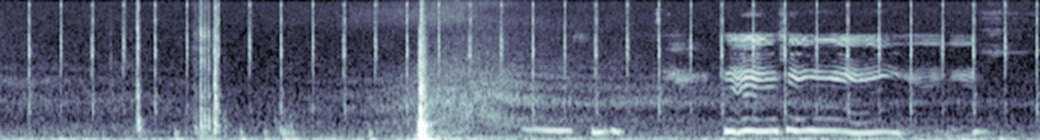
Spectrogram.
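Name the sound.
car interior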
